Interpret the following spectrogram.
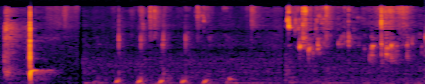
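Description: A wooden-knobbed stopper pulled from a glass bottle with a sharp pop and a short hollow ring. Liquid then glugs out of the bottle into a glass, about six glugs in just over a second. A softer splashing pour follows near the end.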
